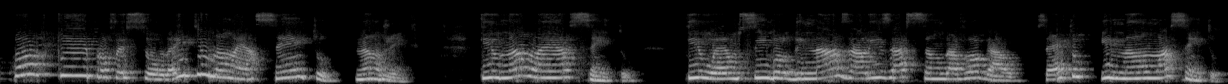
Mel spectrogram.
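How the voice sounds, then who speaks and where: A Brazilian woman teacher with a northeastern accent, giving a remote lesson on textbook exercises in a chatty, encouraging way and often checking in with her pupils. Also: sits high. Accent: Brazilian Portuguese, northeastern. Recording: echoey room.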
